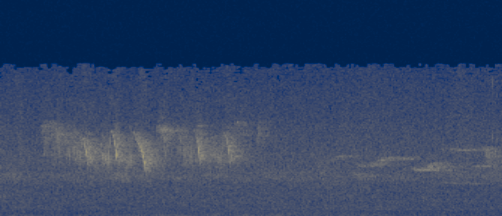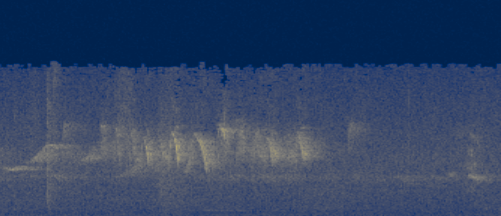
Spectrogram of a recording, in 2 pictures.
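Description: A bird chirping in the background: two runs of quick, very high-pitched notes, about half a second in and again from about five and a half seconds, with a few short whistles between, over a steady low hum.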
